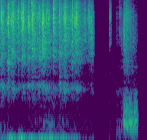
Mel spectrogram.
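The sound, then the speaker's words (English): Dice rattle steadily for about a second, then a brief pause, a single sharp click and a short final clatter as they land. No voices are heard. The dice are rolled for a sneak check and give one success. “The more dice I roll, the”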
